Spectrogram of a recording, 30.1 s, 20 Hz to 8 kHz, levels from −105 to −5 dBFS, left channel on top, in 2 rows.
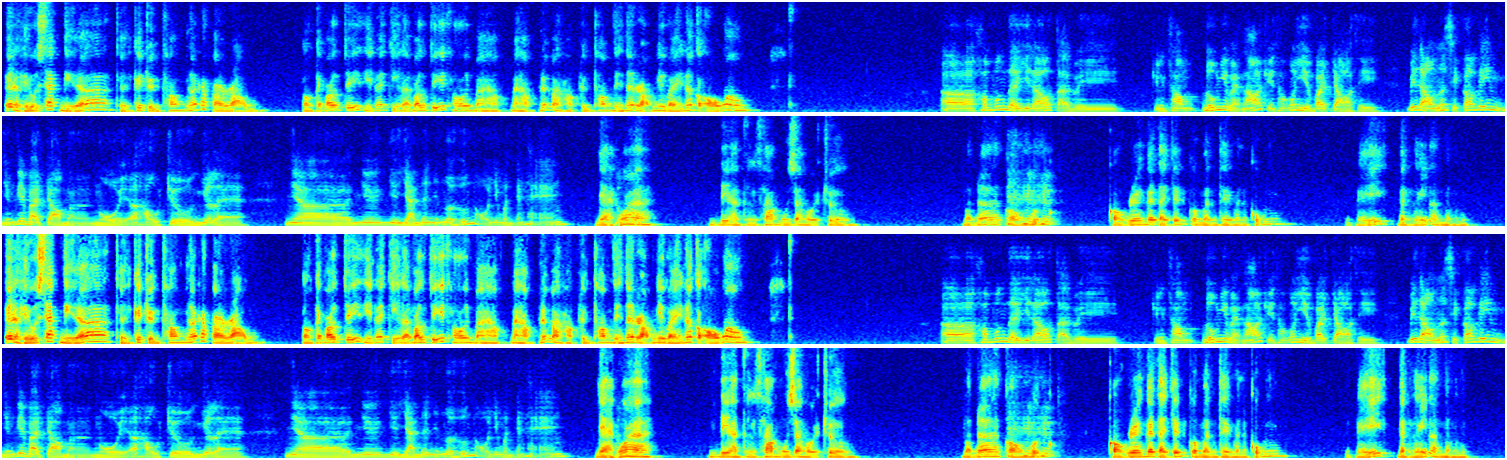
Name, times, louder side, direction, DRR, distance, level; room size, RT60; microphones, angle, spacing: voice 1, 0.0-2.6 3.0-7.5 21.0-21.5 22.1-23.6 24.6-25.4 26.1-27.9 28.6-29.7, right 6 dB, 80° right, 0.5 m, -28 dB
voice 2, 9.4-11.2 11.5-13.7 14.0-17.5 17.8-20.7 21.1-21.5 25.1-25.6, equal, ahead, 0.3 m, -38 dB
6.4 x 3.9 x 3.8 m
head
